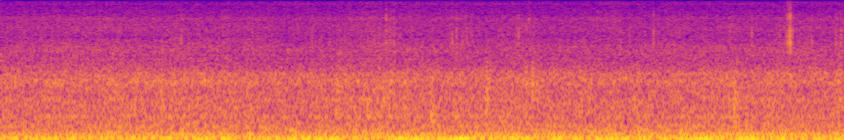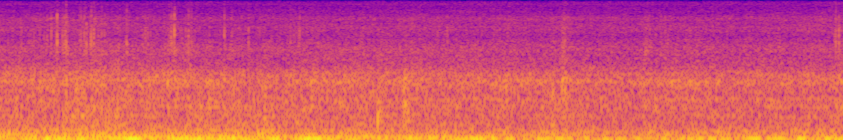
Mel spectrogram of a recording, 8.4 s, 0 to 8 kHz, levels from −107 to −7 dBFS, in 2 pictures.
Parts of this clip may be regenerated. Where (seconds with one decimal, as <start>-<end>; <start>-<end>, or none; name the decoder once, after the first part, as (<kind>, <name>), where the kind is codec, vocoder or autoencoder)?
none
